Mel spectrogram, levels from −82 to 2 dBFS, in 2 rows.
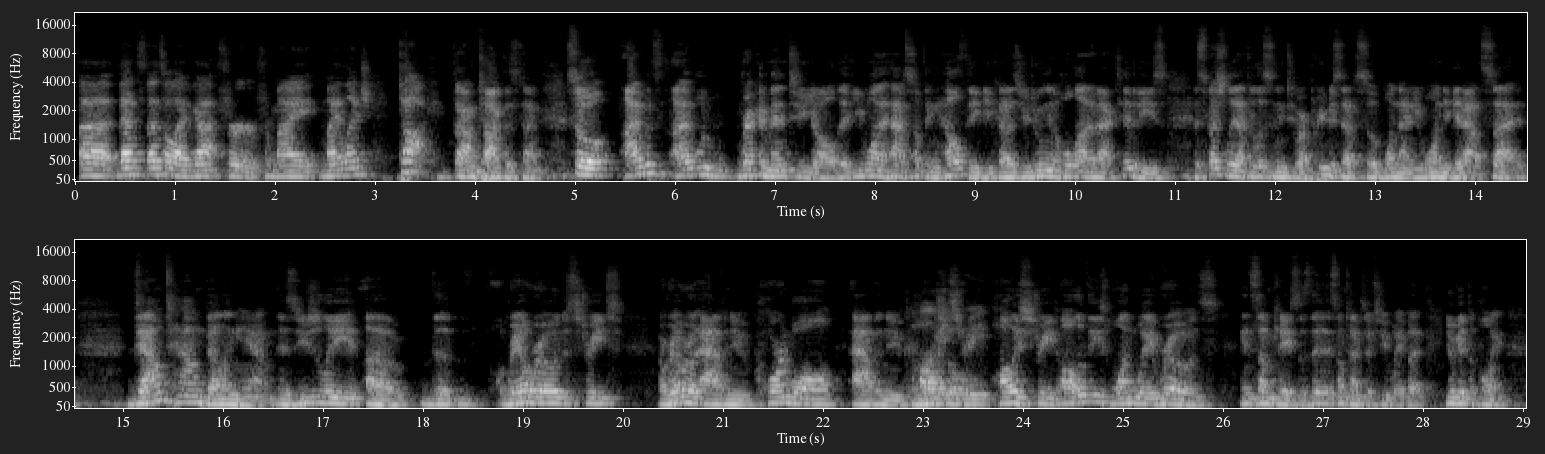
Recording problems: off-mic speech; far
room echo; slight; dies away in 0.3 s

